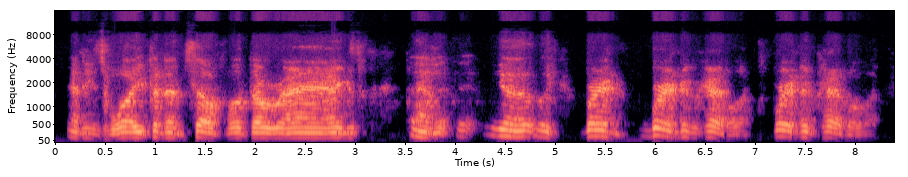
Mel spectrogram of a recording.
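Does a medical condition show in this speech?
Yes: cerebral palsy; present from birth.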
